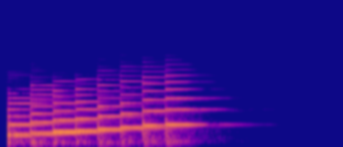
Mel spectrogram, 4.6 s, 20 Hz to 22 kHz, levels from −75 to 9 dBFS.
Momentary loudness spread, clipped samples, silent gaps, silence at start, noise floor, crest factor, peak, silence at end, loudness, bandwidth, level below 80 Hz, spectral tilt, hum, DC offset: 7 LU; under 0.1%; none; 0.1 s; -85 dBFS; 16 dB; -6 dBFS; 1.8 s; -21 LUFS; 5.2 kHz; -56 dBFS; -9.5 dB/octave; none; under 0.1%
